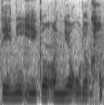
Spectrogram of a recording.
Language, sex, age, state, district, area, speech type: Gujarati, female, 30-45, Gujarat, Kheda, rural, spontaneous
